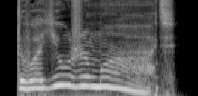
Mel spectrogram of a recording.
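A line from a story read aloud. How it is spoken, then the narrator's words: Disbelieving groan. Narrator (Russian): простонал я, неверяще разглядывая дату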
